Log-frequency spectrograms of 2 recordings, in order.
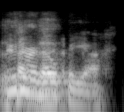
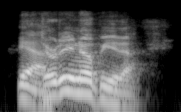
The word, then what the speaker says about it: Deuteranopia: Deuteranopia. – Deuteranopia.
